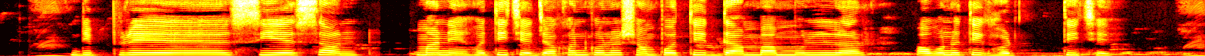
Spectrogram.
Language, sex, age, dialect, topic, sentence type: Bengali, female, 18-24, Western, banking, statement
